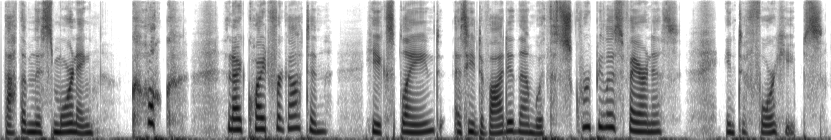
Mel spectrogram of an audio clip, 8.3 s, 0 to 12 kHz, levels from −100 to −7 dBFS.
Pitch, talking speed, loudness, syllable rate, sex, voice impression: 220 Hz, 160 wpm, -20 LUFS, 5.1 syllables/s, female, feminine, adult-like, tensed, powerful, clear, fluent, intellectual, slightly friendly, elegant, lively, slightly intense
